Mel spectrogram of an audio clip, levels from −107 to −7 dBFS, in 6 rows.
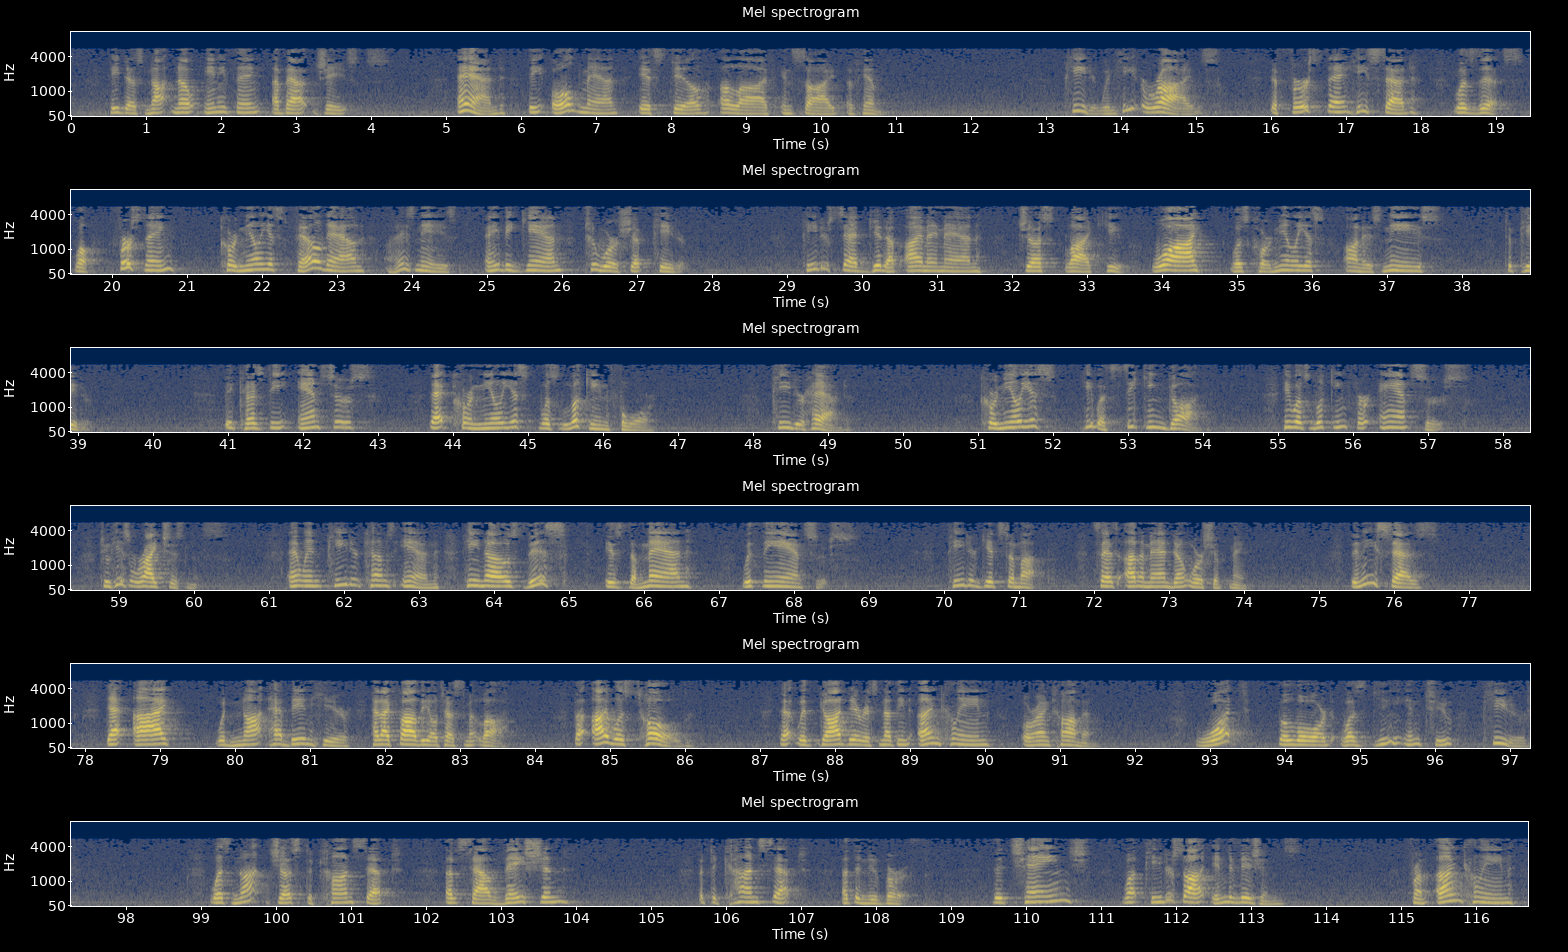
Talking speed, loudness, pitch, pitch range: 85 wpm, -31 LUFS, 170 Hz, 145-190 Hz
